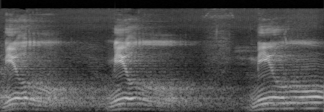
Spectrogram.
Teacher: Irti'adu taraful lisan, tetap ada getaran di situ, getarannya tebal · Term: takrir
